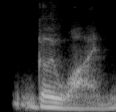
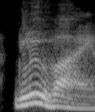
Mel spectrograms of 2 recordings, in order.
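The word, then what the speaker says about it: Glühwein: of glue wine on glue wine that's not how you say it Glu Vine I got to get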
